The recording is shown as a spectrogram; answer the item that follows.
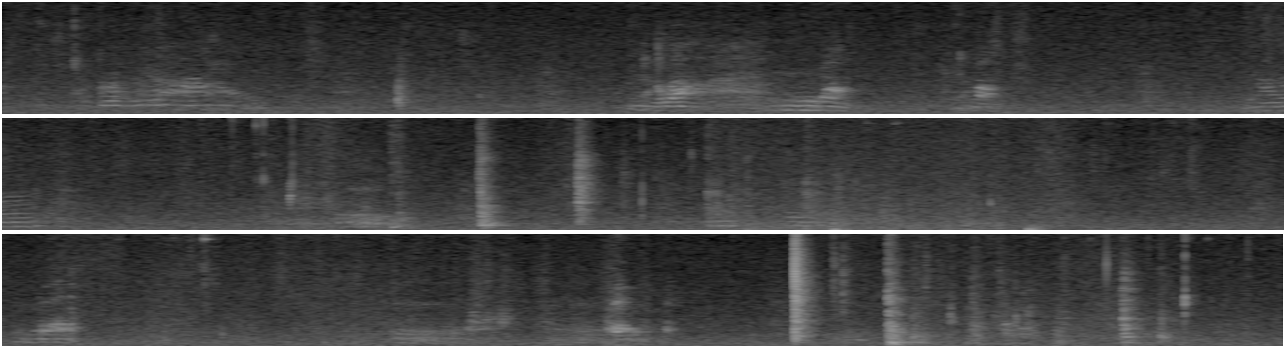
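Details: A domestic cat making funny noises: a series of short, harmonic meows and chirps scattered through the recording, with sharp clicks and taps between them in a quiet room.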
